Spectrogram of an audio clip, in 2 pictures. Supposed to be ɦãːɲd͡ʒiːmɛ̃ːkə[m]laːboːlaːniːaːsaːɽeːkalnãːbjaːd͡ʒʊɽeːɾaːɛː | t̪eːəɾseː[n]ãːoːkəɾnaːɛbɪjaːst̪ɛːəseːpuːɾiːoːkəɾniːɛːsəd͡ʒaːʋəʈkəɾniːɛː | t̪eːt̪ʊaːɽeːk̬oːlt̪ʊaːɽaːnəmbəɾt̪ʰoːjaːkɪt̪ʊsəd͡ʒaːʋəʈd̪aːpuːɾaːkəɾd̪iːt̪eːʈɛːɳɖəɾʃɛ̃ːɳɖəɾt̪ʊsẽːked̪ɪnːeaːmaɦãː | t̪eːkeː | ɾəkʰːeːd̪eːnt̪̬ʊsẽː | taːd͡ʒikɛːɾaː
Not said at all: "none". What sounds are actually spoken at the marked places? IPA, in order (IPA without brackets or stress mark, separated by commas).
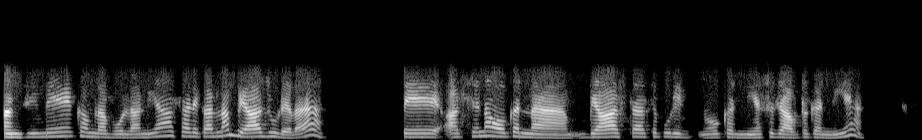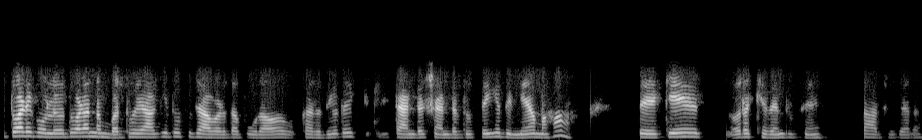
m, n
